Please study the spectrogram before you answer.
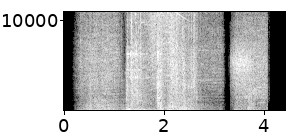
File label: melee bash; Titanfall 2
